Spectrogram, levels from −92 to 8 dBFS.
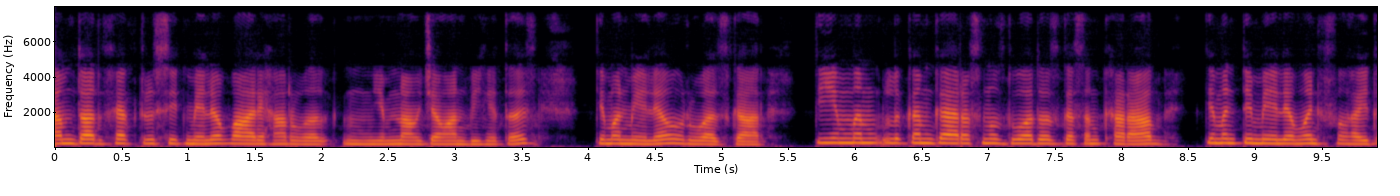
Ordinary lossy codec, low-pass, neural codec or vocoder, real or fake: none; none; codec, 16 kHz, 4.8 kbps, FACodec; fake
